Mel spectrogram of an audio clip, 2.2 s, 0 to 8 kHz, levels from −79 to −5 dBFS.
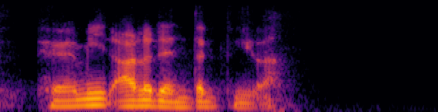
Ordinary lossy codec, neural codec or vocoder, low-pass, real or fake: Opus, 16 kbps; codec, 16 kHz, about 1 kbps, DyCAST, with the encoder's durations; 7.2 kHz; fake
